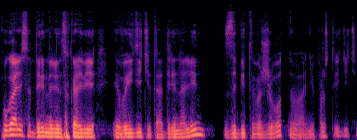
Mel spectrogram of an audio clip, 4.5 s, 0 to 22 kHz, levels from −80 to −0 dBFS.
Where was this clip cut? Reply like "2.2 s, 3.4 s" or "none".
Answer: 2.7 s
